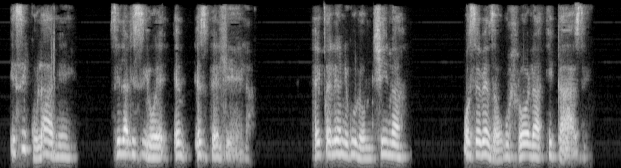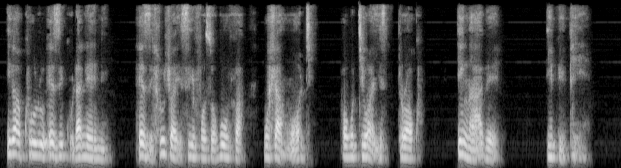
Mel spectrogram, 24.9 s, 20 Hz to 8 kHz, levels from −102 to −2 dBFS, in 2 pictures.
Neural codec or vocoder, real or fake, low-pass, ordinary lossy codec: vocoder, 22.05 kHz, 80 mel bands, HiFi-GAN; fake; 7.2 kHz; AAC, 32 kbps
